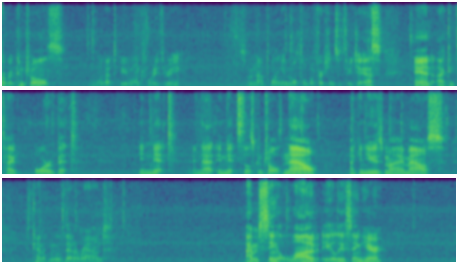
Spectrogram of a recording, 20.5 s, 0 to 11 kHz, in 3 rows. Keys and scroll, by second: 10.0 super+s.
